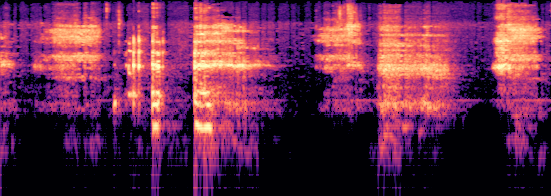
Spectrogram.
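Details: Stuttering blocks in a female adult who stammers, unable to get her name out, recorded on her first day of a stuttering course, before the programme.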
